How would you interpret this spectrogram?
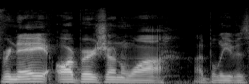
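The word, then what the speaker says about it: René Auberjonois: I think I know how to pronounce it. It's Renee Auberjonois, I believe is how you pronounce it.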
